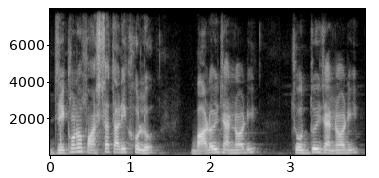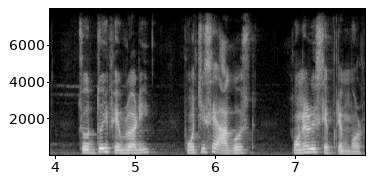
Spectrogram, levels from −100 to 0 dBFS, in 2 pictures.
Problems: constant background noise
